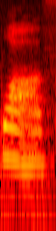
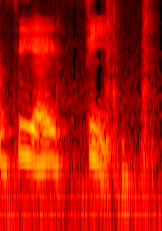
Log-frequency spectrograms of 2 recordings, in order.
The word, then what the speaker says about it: vav: wolf it's it we they don't pronounce it wav but it's w-a-w or v-a-v so vav is the pronunciation um like in in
